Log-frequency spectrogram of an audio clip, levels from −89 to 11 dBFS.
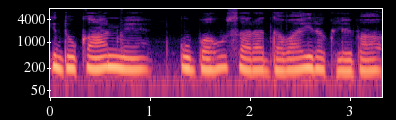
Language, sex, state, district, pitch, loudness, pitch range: Bhojpuri, female, Uttar Pradesh, Gorakhpur, 190 Hz, -13 LUFS, 180-205 Hz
